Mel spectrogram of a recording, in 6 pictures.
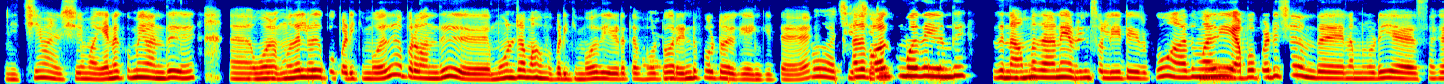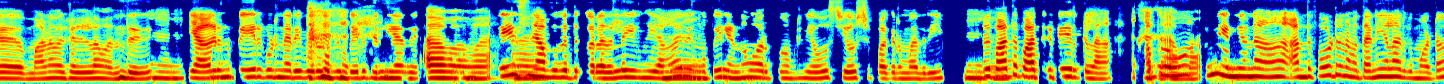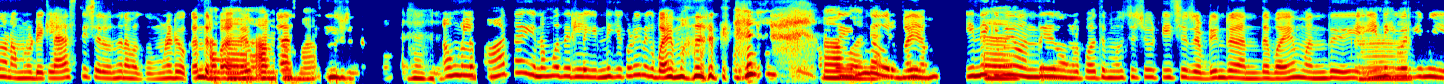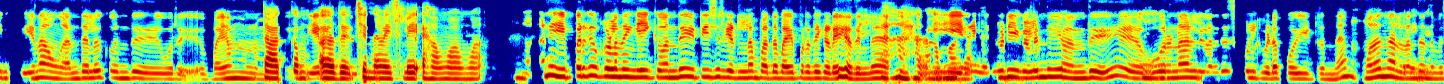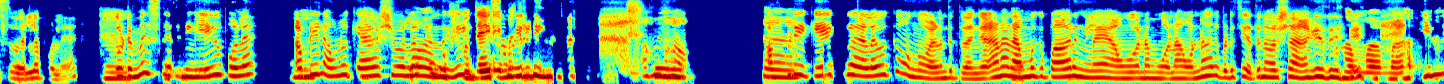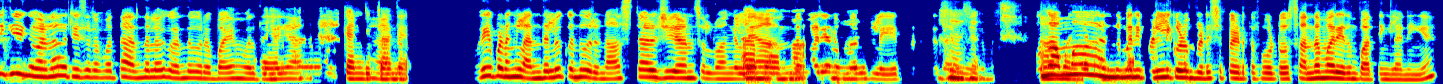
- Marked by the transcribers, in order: joyful: "அத பாக்கும்போதே வந்து, இது நம்ம … நமக்கு முன்னாடி உக்காந்துருப்பாங்க"; chuckle; laugh; laugh; chuckle; laugh; unintelligible speech; laughing while speaking: "இன்னைக்கு கூட எனக்கு பயமா தான் இருக்கு"; laugh; afraid: "அவுங்கள பாத்து அச்சச்சோ டீச்சரு அப்டின்ற … வந்து ஏற்படுத்தி வச்சிருக்காங்க"; other noise; laughing while speaking: "டீச்சர்கிட்டலாம் பாத்தா பயப்படுறதே கிடையாதுல்ல!"; laugh; drawn out: "வந்து"; in English: "கேஷுவலா"; laughing while speaking: "ஏய் பேசாம இருடி ஆமா"; unintelligible speech; laughing while speaking: "இன்னைக்கும் எங்க ஒண்ணாவது டீச்சர பாத்தா அந்த அளவுக்கு வந்து ஒரு பயம் வருது. இல்லையா!"; chuckle; in English: "நாஸ்டாலஜியான்னு"
- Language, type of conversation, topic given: Tamil, podcast, பழைய புகைப்படங்களைப் பார்க்கும்போது உங்களுக்கு என்ன மாதிரி உணர்ச்சி வருகிறது?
